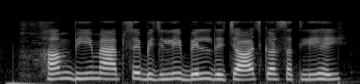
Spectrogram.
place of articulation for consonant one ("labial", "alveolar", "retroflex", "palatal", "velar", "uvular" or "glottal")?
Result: glottal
